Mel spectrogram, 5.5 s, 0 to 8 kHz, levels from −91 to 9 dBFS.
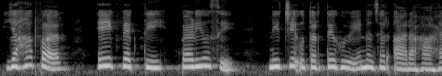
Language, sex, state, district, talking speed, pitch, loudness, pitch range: Hindi, female, Bihar, Begusarai, 140 wpm, 235 Hz, -22 LUFS, 200-260 Hz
